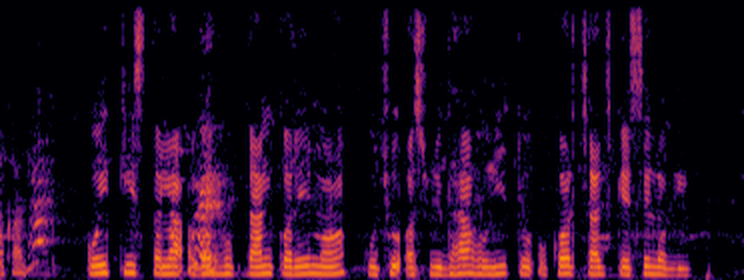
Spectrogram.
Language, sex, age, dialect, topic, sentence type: Chhattisgarhi, female, 25-30, Eastern, banking, question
